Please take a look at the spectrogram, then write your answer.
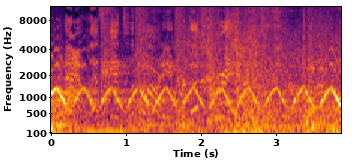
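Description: Police car siren in Dead Rising 3, a loud wailing up-and-down sweep repeating rapidly and evenly over road and engine noise, with no talking.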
